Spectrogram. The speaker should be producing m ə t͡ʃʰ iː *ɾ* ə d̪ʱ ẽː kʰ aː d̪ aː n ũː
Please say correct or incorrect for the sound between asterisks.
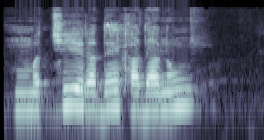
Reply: correct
